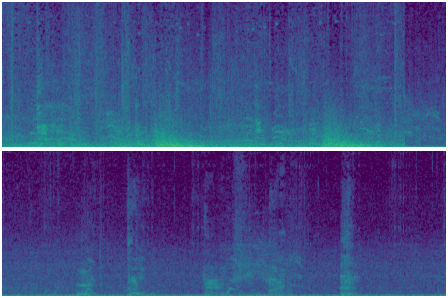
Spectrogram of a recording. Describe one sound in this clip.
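Magic blasts whoosh and crackle in a fight.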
